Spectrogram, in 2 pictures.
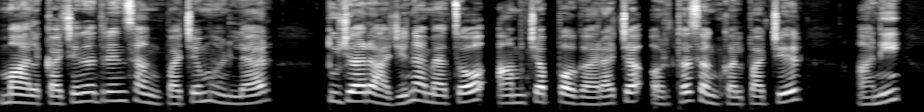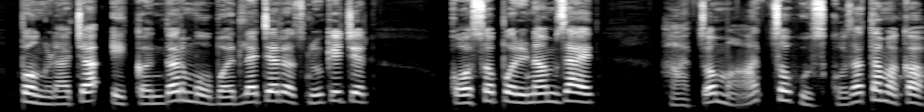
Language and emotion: Goan Konkani, fearful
